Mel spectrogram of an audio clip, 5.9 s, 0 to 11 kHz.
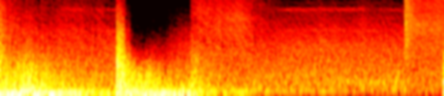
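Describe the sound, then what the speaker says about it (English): High-pressure air blasts through a 5-gallon PET water bottle blow molding machine in a large factory: loud, roaring bursts of rushing air, a sharp cutoff, a second blast, then a fading hiss and a brief puff at the end. "In the pre-blow stage, low-pressure air rapidly expands the heated plastic, creating this fragile, glowing bubble before it meets the mold walls."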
